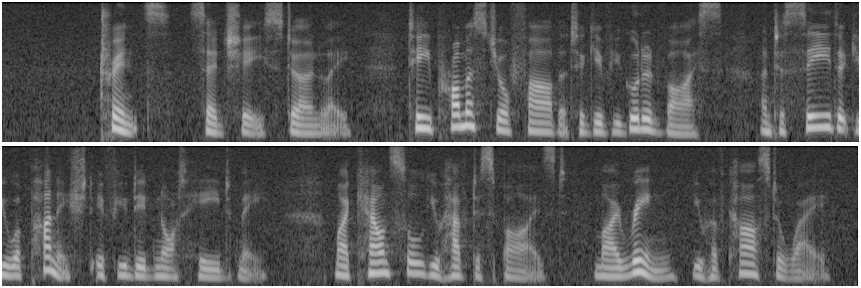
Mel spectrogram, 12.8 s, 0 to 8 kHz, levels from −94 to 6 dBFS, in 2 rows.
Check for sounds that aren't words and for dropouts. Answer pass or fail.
pass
